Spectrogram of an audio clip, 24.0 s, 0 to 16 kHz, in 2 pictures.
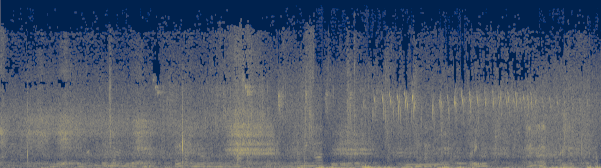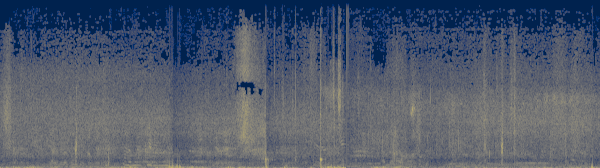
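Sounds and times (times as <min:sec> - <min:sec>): faint voices talking: 0:00.0 - 0:24.0
wind gusting on microphone: 0:00.0 - 0:24.0.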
